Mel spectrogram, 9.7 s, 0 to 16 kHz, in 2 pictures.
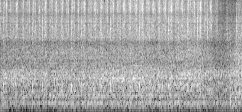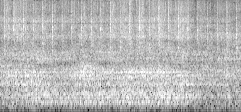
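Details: Ford F150 5.4L 3V Triton: a steady tick about two and a half times a second rides over the idle. It was a misfire, fixed by replacing two or three coil packs and a couple of spark plugs; the ticking was gone afterwards.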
